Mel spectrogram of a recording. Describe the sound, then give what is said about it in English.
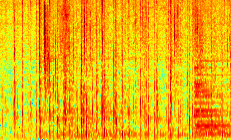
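Several horses clip-clop along a moonlit street at a steady walk, coming up to halt at the corner of a saloon, their hoofbeats overlapping in an uneven rhythm that grows a little louder, as if approaching, with a faint tonal sound near the end. “The arriving horses came up into the moonlit street and halted at the corner of the saloon.”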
